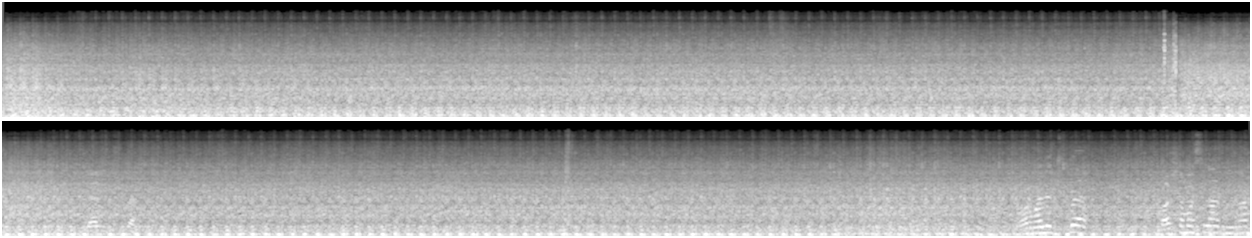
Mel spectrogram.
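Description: A small fishing boat's engine idling steadily with a fast, even throb. A single sharp click comes about halfway through, and the engine runs a little louder for several seconds after it.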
